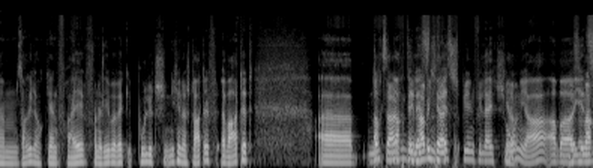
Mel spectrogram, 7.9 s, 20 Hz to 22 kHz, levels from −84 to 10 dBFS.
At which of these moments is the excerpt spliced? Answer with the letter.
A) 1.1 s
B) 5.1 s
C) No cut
B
